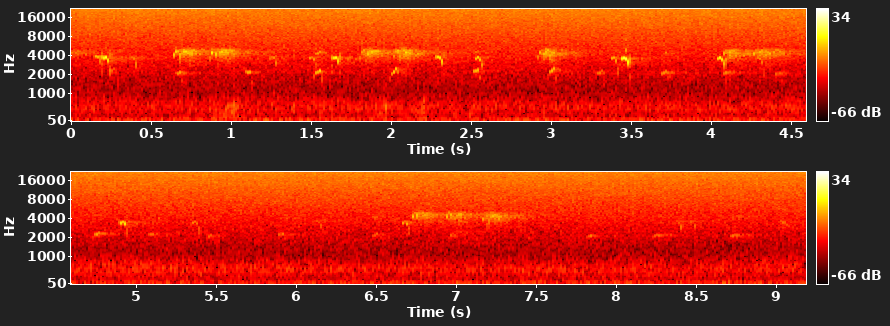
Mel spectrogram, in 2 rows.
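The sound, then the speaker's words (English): Type 2 red crossbills, two birds and then three or four responding, coming around at 6:55 in the morning, giving sharp, high kip calls in quick, scattered bursts over a steady low rumble. The calls are busiest early, then thin to a few faint notes. “It's 6:55, and I hear crossbills, type 2s coming around.”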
